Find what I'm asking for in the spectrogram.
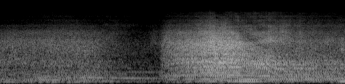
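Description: A 1969 Chevelle drag car with a clutch pedal and stick shift roars on the strip, swelling suddenly into a loud, broad engine and exhaust rush after a brief dip, then holding strong.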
